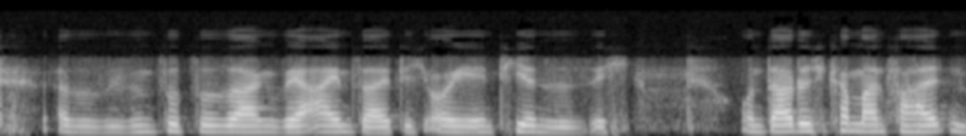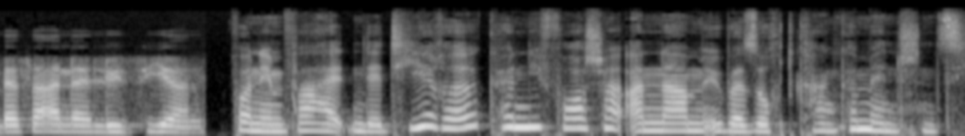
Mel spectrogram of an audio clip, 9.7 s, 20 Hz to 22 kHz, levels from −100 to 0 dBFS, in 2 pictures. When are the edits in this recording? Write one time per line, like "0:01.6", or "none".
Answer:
0:07.9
